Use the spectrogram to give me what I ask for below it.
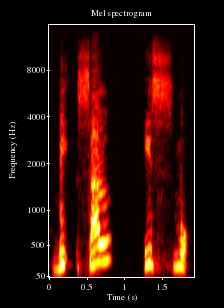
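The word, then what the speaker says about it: بئس الاسم: Bisal ismu, biasanya kita membacanya seperti itu. Akan tetapi di dalam Quran surah Al-Hujurat ayat 11 ini dibaca ada yang tahu tidak Pak Bu? Istilahnya apa? Bisalismu jadi bisalismu ya.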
